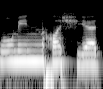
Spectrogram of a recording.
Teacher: من اس نون ساکن پر غنہ ہوگا نہیں، کیوں؟ کیونکہ حروف علقی میں سے خا آ گیا ہے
